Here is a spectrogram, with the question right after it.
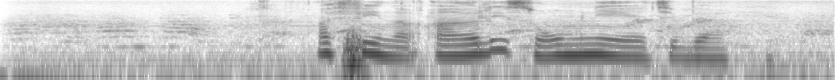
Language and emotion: Russian, neutral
